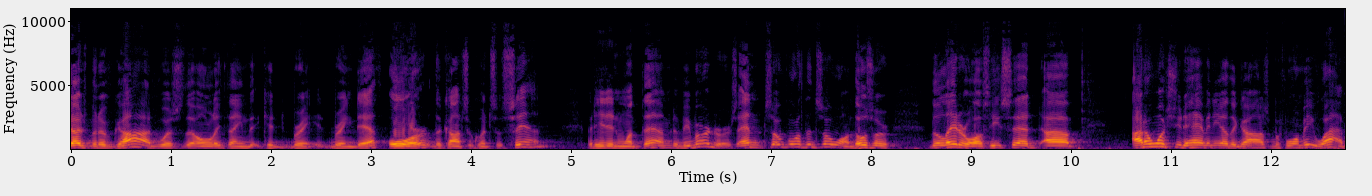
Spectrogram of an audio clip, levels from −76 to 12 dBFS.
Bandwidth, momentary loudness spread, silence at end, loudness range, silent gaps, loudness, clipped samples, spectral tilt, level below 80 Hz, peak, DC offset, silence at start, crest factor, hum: 8.8 kHz; 11 LU; 0 s; 6 LU; none; -19 LUFS; under 0.1%; -6.5 dB/octave; -52 dBFS; -2 dBFS; under 0.1%; 0 s; 16 dB; none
